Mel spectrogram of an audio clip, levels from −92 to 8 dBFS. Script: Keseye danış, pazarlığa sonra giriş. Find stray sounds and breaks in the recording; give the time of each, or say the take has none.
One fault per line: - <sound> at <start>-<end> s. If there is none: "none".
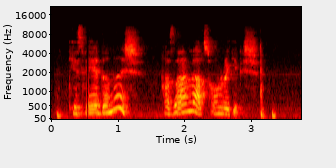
- dropout at 0.5-0.6 s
